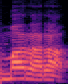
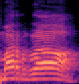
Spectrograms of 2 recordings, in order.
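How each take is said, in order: First: The two r sounds are separated by a vowel. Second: The two r sounds merge into one doubled r. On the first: "ये दूसरा लफ्ज़ है मरारा" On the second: "दोनों को मिला दो यार, तो कहते हैं मर्रा"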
